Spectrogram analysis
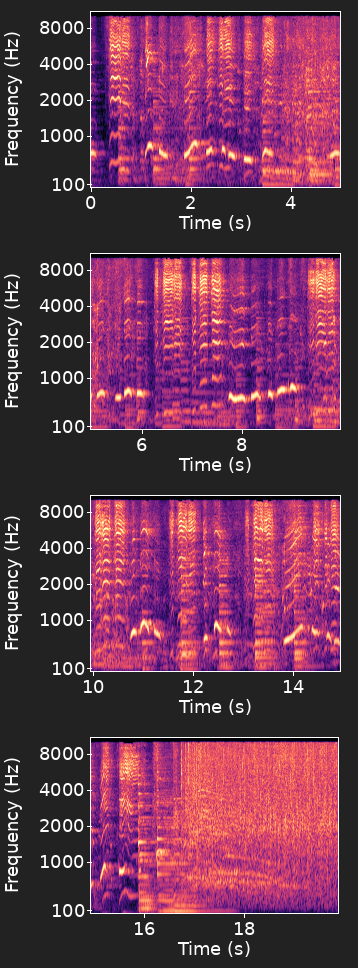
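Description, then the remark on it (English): Sandy Toksvig on a buzzy kazoo and Tim Brooke Taylor on a swooping, sliding swanee whistle play a wobbly tune together, their pitches gliding up and down, before a burst of applause takes over at the end. “feature Sandy Toksvig on kazoo and Tim Brooke Taylor on the Swanee Whistle”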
